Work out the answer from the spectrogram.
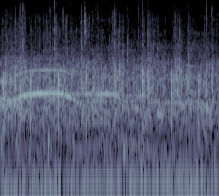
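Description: Audience applause at a live fiddle and folk music show, steady clapping and a soft crowd murmur throughout, fairly quiet, with a held tone at the start.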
